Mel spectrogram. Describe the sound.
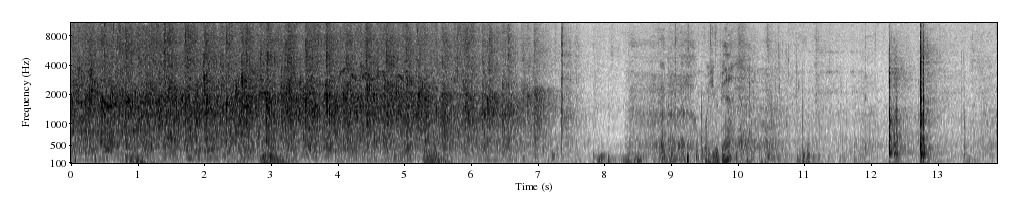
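Audience applause welcoming a guest speaker to the platform, a dense, loud wash of clapping for about seven seconds that then dies away into scattered claps and taps.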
